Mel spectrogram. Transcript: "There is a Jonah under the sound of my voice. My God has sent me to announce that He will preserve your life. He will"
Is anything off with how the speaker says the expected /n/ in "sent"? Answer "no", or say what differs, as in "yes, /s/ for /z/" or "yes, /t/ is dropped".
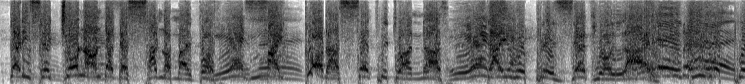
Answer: no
